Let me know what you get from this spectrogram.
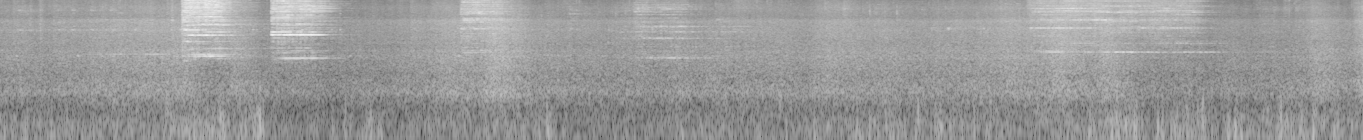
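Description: Freight train cars rolling past: a steady rumble of steel wheels on rail, with several short high-pitched wheel squeals and one longer squeal near the end.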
